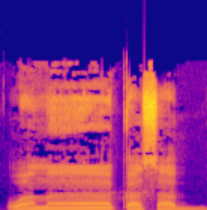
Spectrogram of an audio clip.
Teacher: cara membacanya itu harus dipantulkan dengan suara pantulan yang lebih besar atau yang lebih keras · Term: qalqalah kubro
